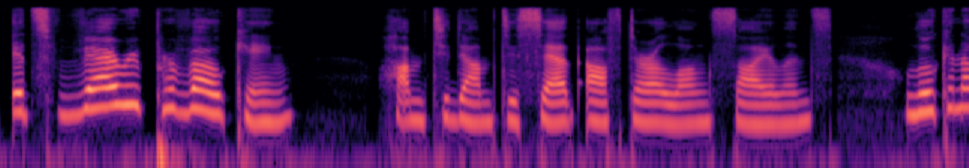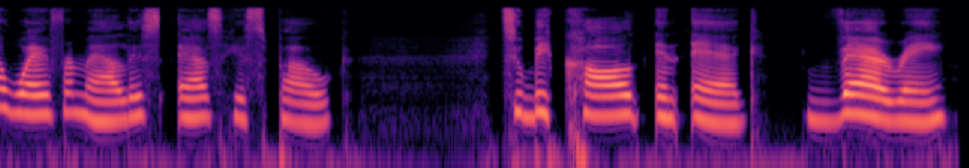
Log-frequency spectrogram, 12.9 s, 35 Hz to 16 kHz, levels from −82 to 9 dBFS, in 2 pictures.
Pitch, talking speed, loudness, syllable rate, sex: 225 Hz, 100 wpm, -19 LUFS, 3.8 syllables/s, female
